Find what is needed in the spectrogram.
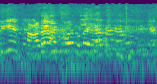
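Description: Speech: women chattering together.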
